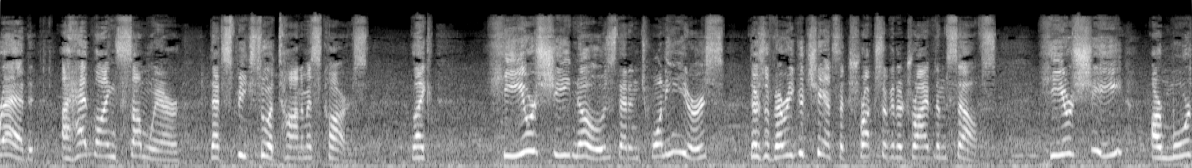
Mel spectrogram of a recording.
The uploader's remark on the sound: live interview style chat with CNBC while at the RISE Conference in Hong Kong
